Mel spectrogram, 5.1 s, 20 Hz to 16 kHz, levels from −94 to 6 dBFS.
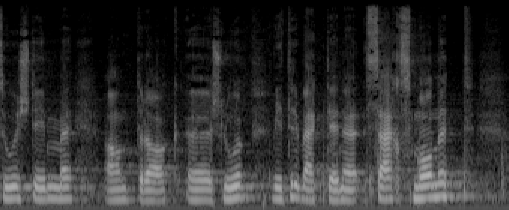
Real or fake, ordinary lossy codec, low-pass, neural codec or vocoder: real; none; 14.4 kHz; none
